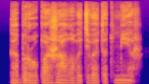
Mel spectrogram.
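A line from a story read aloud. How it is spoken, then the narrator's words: Hiss. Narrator (Russian): прошипел Диггер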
